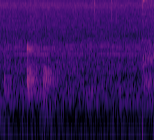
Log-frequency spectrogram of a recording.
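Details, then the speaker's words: Amplified recording from the ear canal with a spontaneous otoacoustic emission: a faint steady high tone over ear-canal hiss, with a few soft thumps. "I think some of you can hear that there is a tone superimposed on that background noise. And if you didn't hear that one, then you are surely going to hear this one. Oh, this is the sound recorded from the ear canal of a young woman. She's flooded with spontaneous otoacoustic emissions."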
